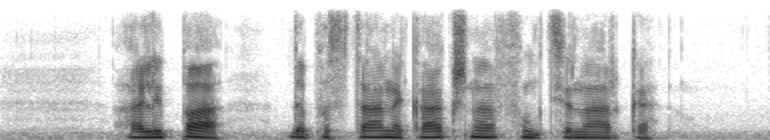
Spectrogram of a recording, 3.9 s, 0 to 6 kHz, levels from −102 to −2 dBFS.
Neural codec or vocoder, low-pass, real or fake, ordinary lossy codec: none; 5.4 kHz; real; none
